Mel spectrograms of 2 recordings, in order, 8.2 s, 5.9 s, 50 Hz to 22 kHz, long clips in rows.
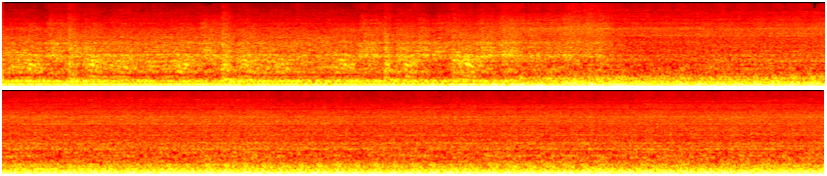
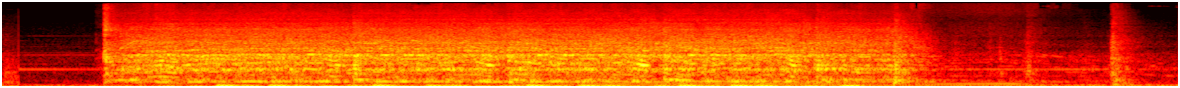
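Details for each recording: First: BMW E36 convertible six, first start on a jump box after cylinder head replacement: it catches and settles into an even idle with no knocks or misses, sounding like all six cylinders are firing. Check engine light still on. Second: BMW E36 convertible six after cylinder head replacement (had a cylinder 6 misfire): sluggish, labored cranking at about four pulses a second with no catch, even with two jump boxes. The battery is too weak and should have been charged.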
